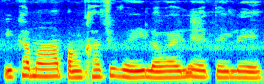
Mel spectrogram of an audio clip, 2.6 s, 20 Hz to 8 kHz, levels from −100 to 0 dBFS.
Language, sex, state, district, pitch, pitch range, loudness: Wancho, female, Arunachal Pradesh, Longding, 185 Hz, 180-195 Hz, -16 LUFS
